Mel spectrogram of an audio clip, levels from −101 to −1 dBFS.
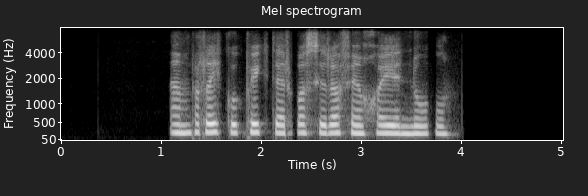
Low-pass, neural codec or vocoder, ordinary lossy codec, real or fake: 7.2 kHz; codec, 16 kHz, 0.8 kbps, ZipCodec; Opus, 32 kbps; fake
